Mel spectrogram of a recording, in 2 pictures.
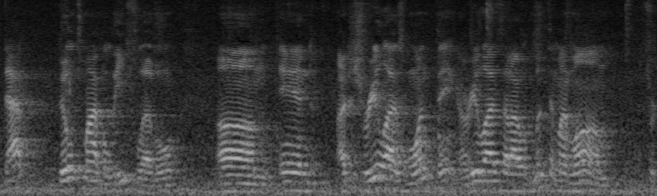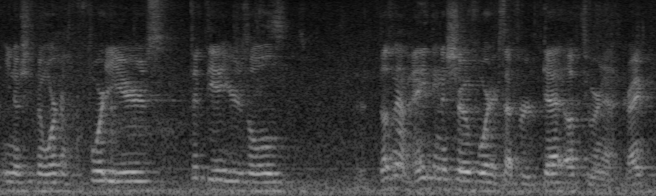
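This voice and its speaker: A man's voice: mid-range voice, moderate pace. Young American guy, casual stage testimonial, filler-heavy; roomy hall sound, audible background noise. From United States. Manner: casual, many fillers and "right?" tags. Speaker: speaker at a sales event. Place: large event room before an audience. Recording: echoey room with background noise.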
